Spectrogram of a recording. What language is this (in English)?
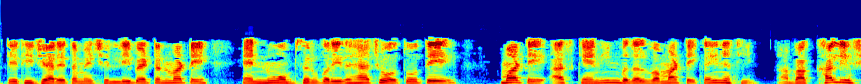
Gujarati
